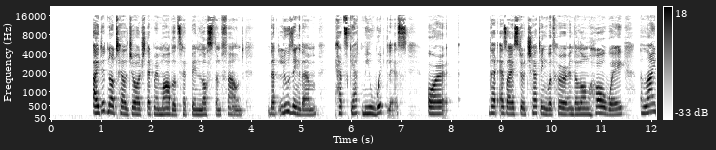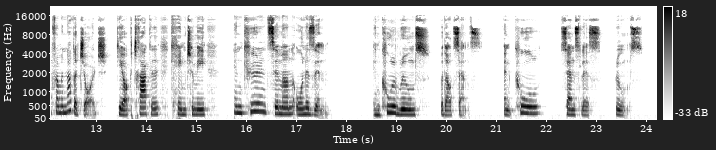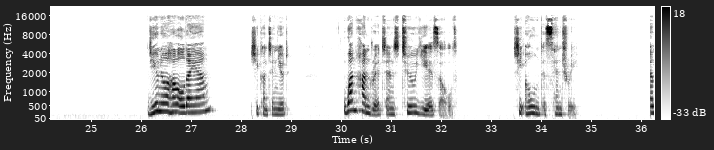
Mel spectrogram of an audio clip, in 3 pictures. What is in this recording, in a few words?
Engl Demo; Englisch Hörbuch; Siri Hustvedt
